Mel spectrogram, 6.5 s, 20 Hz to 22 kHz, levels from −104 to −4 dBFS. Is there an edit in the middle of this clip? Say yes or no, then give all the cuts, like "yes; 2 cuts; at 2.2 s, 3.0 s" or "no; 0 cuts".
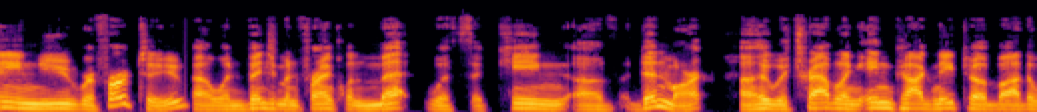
yes; 2 cuts; at 1.2 s, 4.5 s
